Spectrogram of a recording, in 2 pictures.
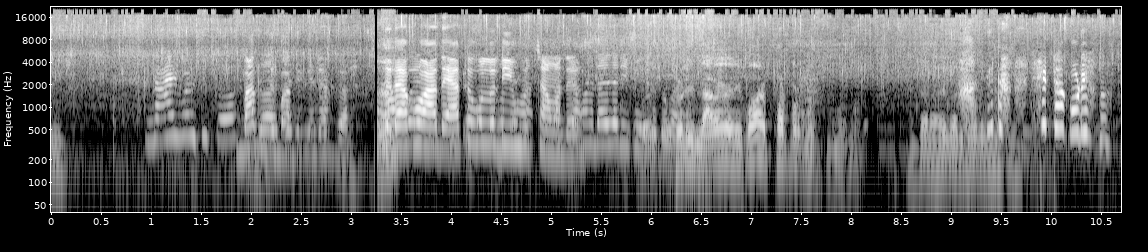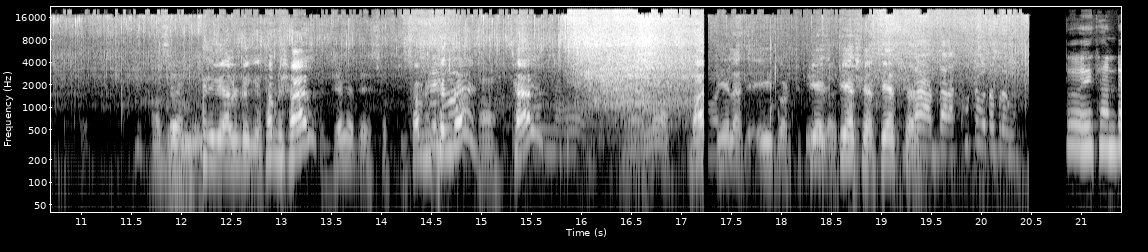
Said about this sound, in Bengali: এখন ডিমের তরকারিটা রান্না হচ্ছে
